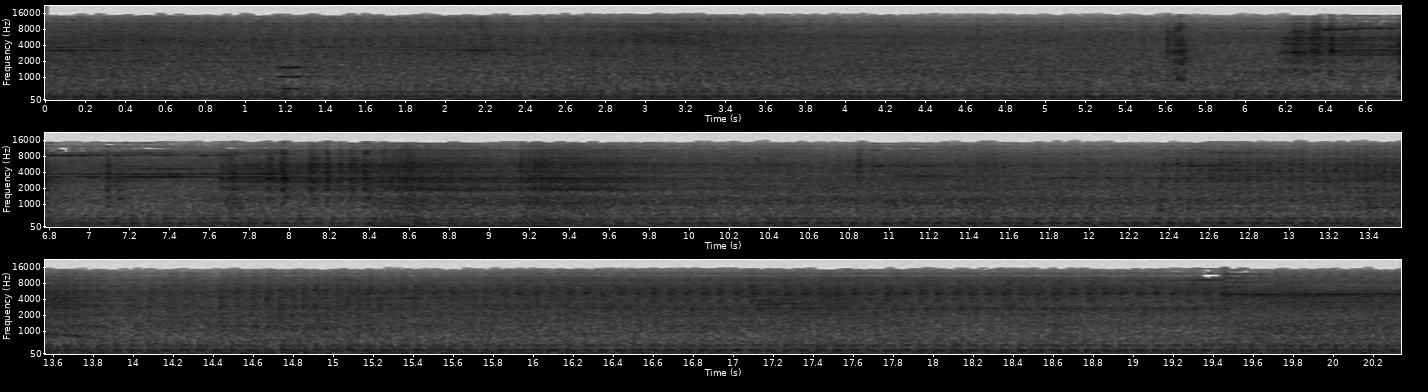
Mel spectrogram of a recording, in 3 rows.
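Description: Hero XPulse 200's single-cylinder engine idling steadily close by, with an even, unchanging hum.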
